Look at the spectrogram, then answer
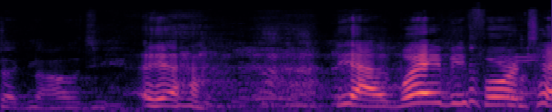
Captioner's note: audience laughing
